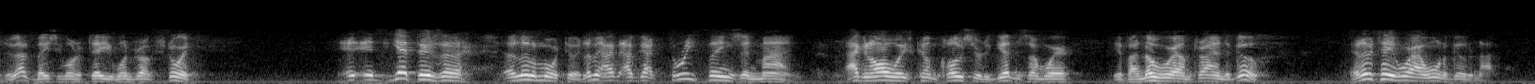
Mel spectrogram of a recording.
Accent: South Carolina, United States; born there; I was born up in South Carolina, very close to Georgia, and had a lousy beginning.

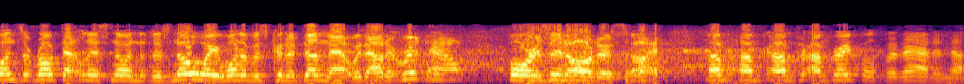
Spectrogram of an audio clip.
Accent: the north of England, United Kingdom; I'm born and raised in England to an English family, but over the years, I've lost my accent.

